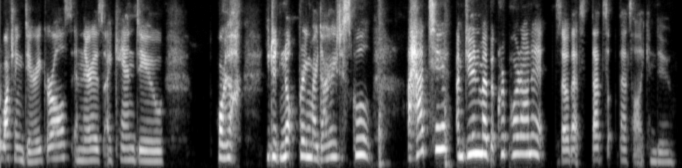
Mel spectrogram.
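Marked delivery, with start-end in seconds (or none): 3.3-5.6 put-on Irish accent. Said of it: "I can't do an Irish accent". 6.1-8.2 put-on Irish accent. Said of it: "I can't do an Irish accent".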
